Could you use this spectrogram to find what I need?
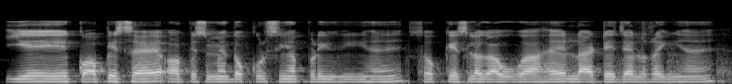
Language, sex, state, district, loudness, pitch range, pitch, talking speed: Hindi, male, Uttar Pradesh, Budaun, -17 LUFS, 120-130 Hz, 125 Hz, 165 wpm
